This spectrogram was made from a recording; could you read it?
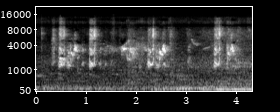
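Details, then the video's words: Red-whiskered bulbuls, trapped fighting birds from Cao Bằng, Vietnam: brief bursts of chirpy notes repeated in quick, irregular groups, with a low rumble that grows louder toward the end. "CHÀO MÀO BẪY ĐẤU VIP CAO BẰNG"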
